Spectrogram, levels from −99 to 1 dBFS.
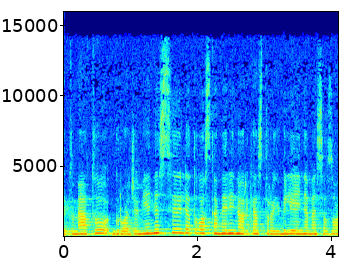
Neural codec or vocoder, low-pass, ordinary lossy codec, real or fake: none; 14.4 kHz; MP3, 64 kbps; real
